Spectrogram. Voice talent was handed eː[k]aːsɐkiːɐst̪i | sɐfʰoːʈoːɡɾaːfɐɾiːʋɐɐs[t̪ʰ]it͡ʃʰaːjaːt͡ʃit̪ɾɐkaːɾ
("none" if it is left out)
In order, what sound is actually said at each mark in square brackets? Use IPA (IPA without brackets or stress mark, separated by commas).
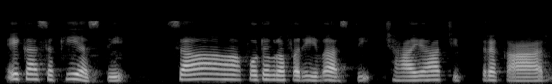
k, t̪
